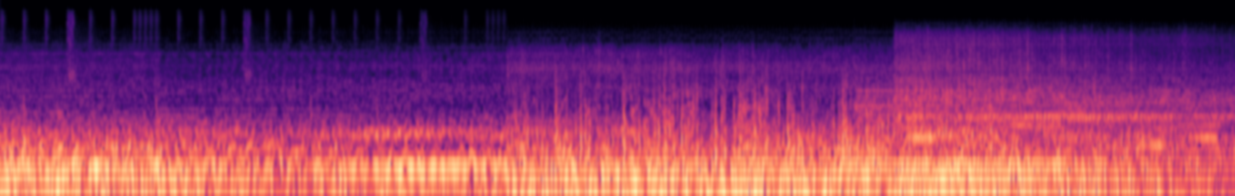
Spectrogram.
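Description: Motorcycle engine running with road and wind noise, mixed under background music. The noise gets brighter about five seconds in and again about nine seconds in.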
